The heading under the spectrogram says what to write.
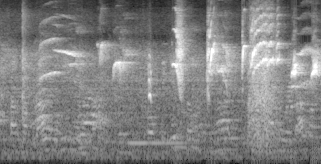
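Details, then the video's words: Oriental magpie-robin in full song with its tail spread: scattered whistles and brief harsher notes, becoming denser with quick bright chirps toward the end. "Burung Kacer gacor buka ekor"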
